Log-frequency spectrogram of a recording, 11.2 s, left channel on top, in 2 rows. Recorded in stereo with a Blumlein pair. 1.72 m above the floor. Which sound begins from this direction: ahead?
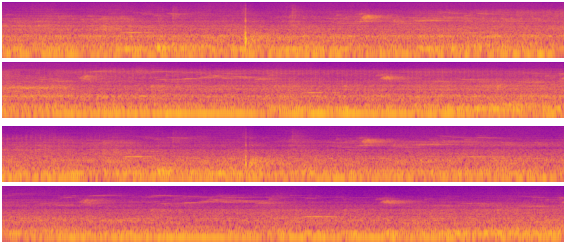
An insect, at 0.0 s.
